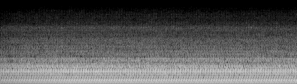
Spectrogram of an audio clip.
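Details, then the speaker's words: AIVolt 1600 W inverter generator under 800 W load charging an OSCAL power station, about 2 feet away, 73-75 dB: loud even steady hum, constant low tone, no knocks or misses; output 121 V clean sine wave; healthy. "still looking at between like 73 and 75 decibels, which is kind of like having a vacuum cleaner running."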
